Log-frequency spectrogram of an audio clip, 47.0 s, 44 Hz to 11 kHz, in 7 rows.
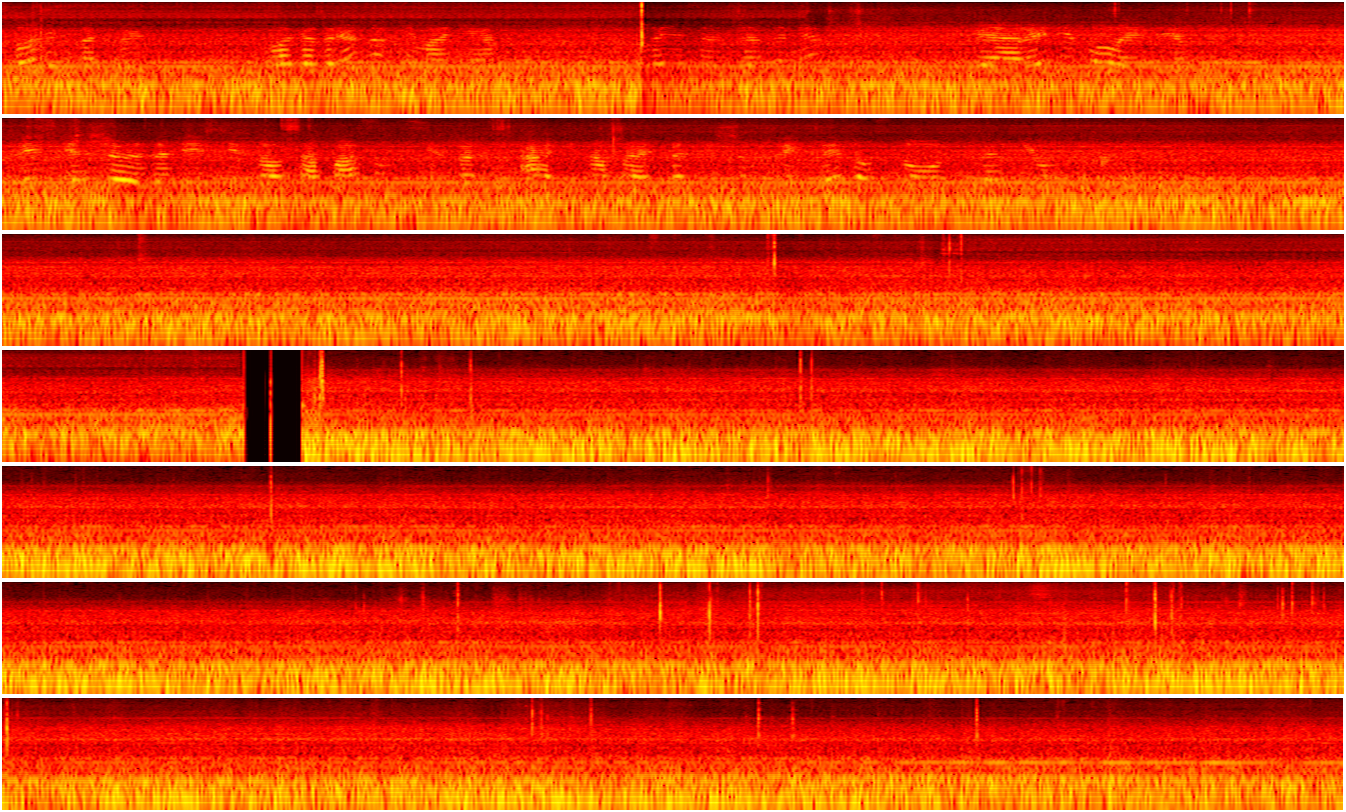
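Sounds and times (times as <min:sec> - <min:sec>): jet cabin engine hum: 0:00.0 - 0:46.9.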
